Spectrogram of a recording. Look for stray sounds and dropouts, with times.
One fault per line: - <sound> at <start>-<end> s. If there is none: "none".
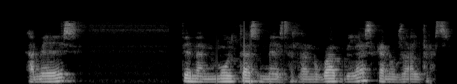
none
